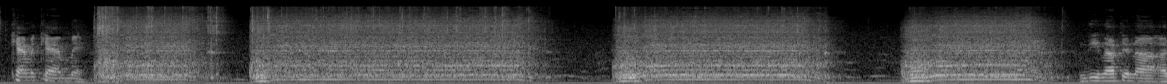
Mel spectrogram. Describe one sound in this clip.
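A blender whirs loudly in short bursts.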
